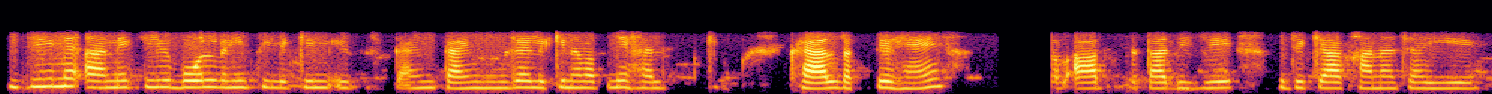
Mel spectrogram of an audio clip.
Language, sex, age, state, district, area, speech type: Urdu, female, 30-45, Uttar Pradesh, Lucknow, urban, conversation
